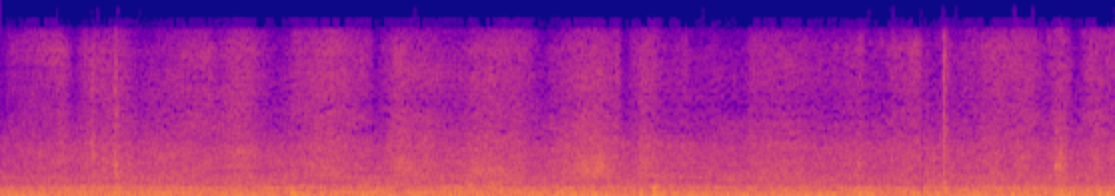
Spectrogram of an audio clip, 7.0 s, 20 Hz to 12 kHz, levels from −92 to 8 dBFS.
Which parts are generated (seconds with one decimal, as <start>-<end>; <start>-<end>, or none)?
1.0-5.2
